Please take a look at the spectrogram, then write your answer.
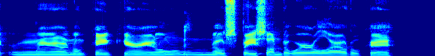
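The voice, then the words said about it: Imitates another person's voice. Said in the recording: “That's a pretty good impression there.”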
